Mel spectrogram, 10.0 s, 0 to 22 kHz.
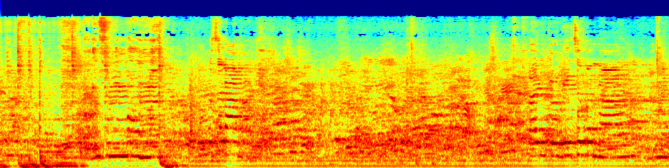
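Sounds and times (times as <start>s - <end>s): crowd chatter in a hall: 0.0s - 10.0s
people talking: 1.2s - 10.0s.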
